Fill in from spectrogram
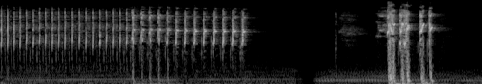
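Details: Lovebird calling companions: a rapid rattling chatter of evenly pulsed notes for over two seconds, a pause, then a tight cluster of shrill screeches, with a low hum underneath.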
